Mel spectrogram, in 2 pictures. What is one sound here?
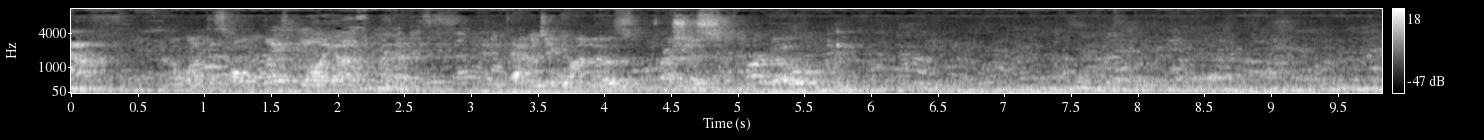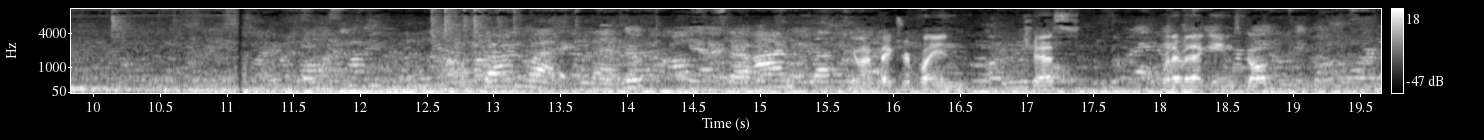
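A crowd of people chatter in a busy room.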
